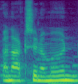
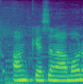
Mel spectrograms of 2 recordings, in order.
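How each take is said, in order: First: The second syllable is said as 'su'. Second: The second syllable is said as 'khe'. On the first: This is the newer form of the name. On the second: This is the older form of the name.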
